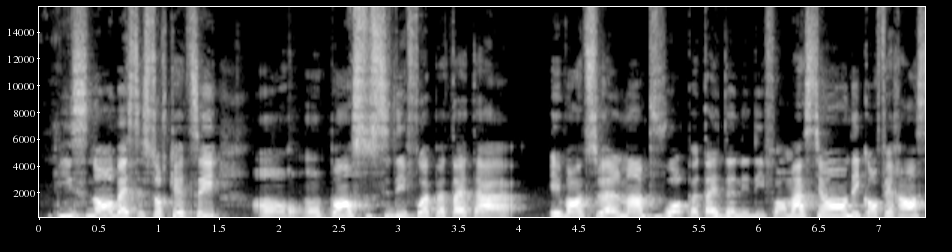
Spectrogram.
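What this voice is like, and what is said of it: Québécois French accent. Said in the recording (French): “remarqué par ton accent qu'on n'était pas du Québec”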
